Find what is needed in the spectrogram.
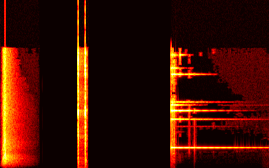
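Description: Subscribe-reminder sound effects: a short whoosh, a quick double mouse click about a second in, then a notification bell ding that rings on and fades away over the last second and a half.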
